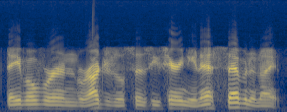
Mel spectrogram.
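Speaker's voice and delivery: ordinary talk, nothing marked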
